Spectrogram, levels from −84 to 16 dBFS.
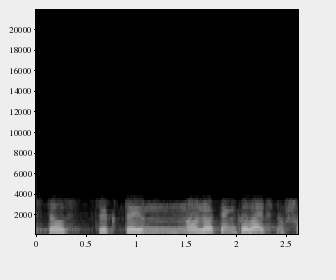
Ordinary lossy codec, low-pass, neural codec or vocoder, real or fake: Opus, 32 kbps; 3.6 kHz; codec, 44.1 kHz, 7.8 kbps, DAC; fake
